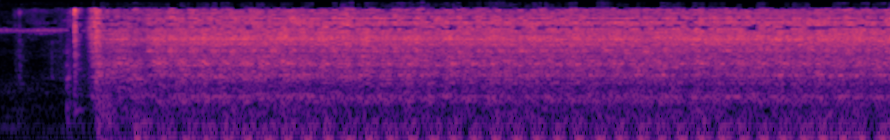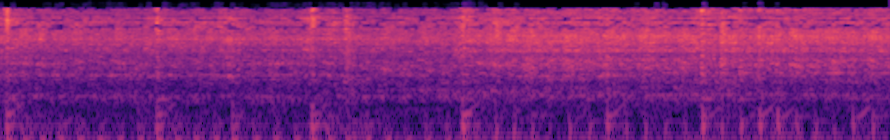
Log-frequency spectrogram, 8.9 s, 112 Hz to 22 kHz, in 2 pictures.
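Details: 1990 Mazda Miata after sitting 7 years, first start on fresh fuel with rebuilt injectors: cranks and catches into a fast, lumpy, wavering idle. No idle air control valve fitted, so idle to be raised. Unstable idle.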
